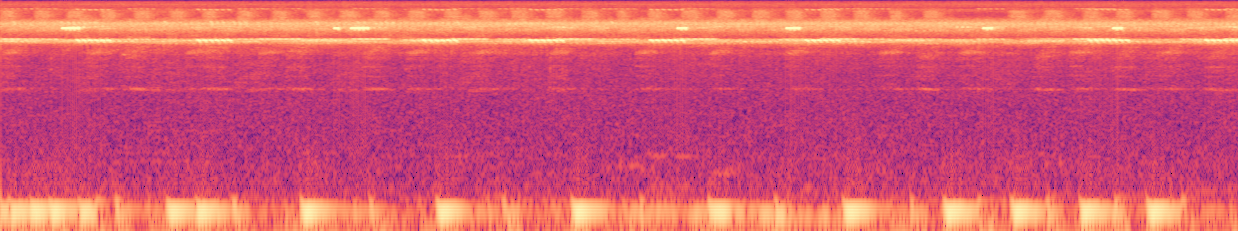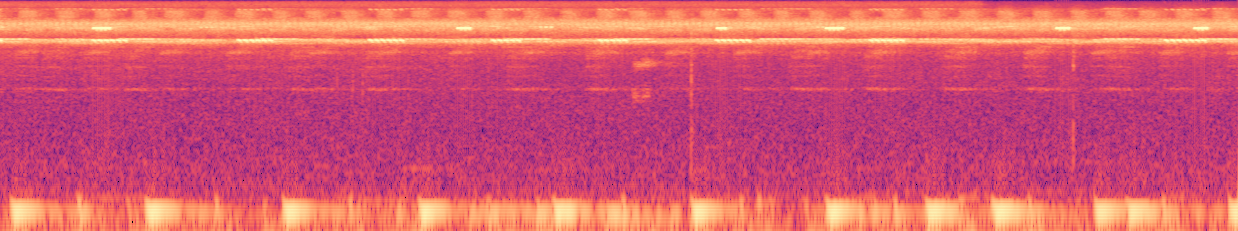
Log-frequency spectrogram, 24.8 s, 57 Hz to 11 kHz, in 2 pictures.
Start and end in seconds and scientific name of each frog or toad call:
0.0	24.7	Scinax alter
18.6	19.2	Boana albomarginata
